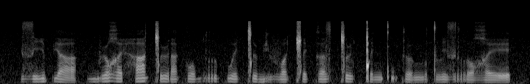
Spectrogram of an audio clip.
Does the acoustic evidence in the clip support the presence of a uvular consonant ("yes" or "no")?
yes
